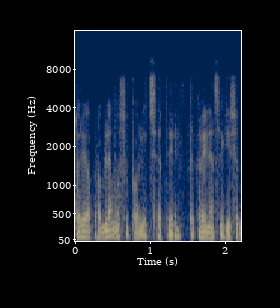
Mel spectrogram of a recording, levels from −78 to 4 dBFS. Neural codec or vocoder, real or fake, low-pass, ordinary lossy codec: none; real; 7.2 kHz; Opus, 16 kbps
